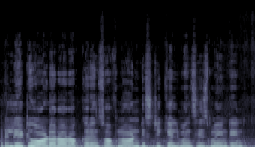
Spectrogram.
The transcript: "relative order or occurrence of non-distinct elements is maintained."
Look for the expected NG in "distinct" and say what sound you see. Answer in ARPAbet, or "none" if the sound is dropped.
none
